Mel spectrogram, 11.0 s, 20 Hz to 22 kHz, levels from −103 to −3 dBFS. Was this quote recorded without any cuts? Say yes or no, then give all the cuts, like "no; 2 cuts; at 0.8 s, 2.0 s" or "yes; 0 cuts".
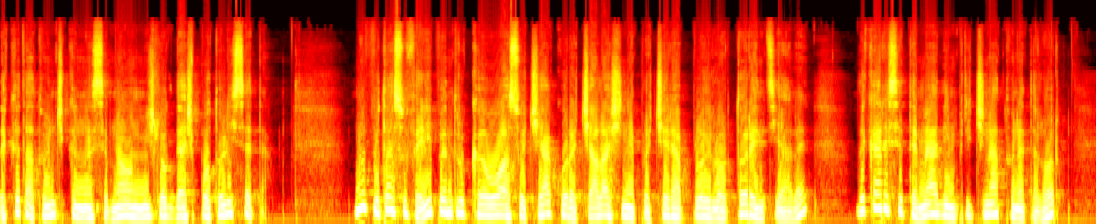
yes; 0 cuts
